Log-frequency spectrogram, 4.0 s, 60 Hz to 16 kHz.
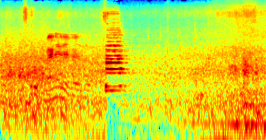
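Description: A car horn gives one short toot about a second and a half in, over street noise and voices. Near the end a low engine rumble swells as the Porsche 911 GT3's flat-six comes up close.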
